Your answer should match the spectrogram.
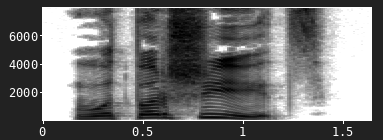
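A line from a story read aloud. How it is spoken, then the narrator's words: Stifled growl. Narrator (Russian): также сдавленно рыкнул Гек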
